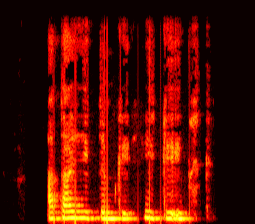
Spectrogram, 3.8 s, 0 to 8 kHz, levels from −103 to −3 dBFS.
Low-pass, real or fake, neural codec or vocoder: 7.2 kHz; real; none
